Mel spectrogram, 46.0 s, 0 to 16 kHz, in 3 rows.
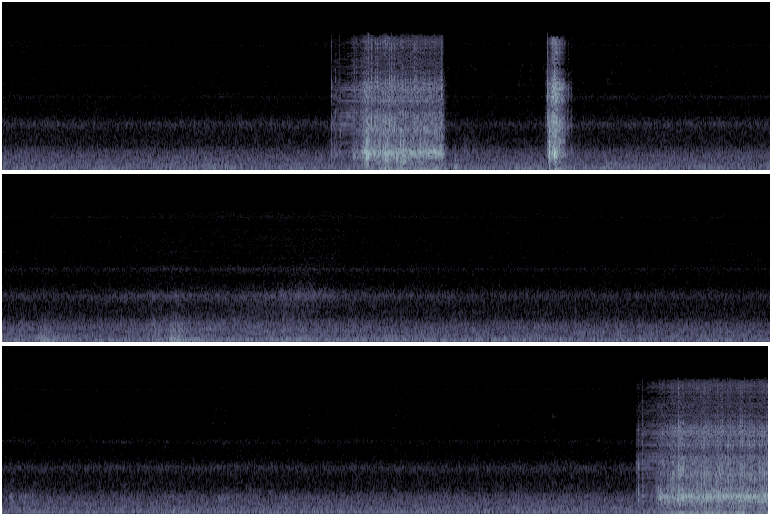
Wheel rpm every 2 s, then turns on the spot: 0, 0, 0, 10, 10, 0, 0, 0, 0, 0, 0, 0, 0, 0, 0, 0, 0, 0, 0, 0, 0, 0, 20.
6-10 44-46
